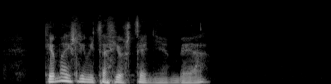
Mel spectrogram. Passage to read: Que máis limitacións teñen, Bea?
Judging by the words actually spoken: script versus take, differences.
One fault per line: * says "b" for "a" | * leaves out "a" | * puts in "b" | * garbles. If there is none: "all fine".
all fine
